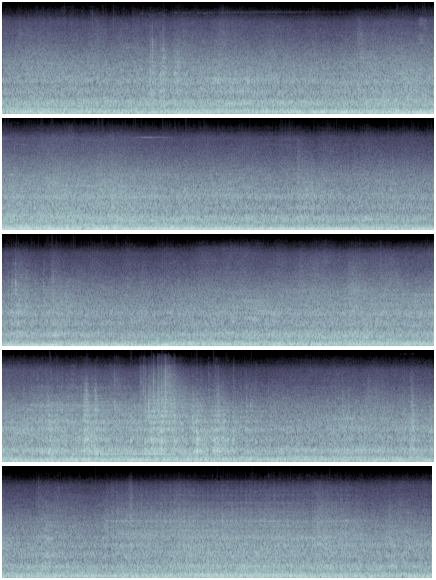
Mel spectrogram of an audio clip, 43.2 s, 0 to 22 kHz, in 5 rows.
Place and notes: Ln., Sec., Roosevelt Rd. - At the construction site next to the park
At the construction site next to the park, traffic sound, Construction noise
Zoom H4n + Rode NT4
